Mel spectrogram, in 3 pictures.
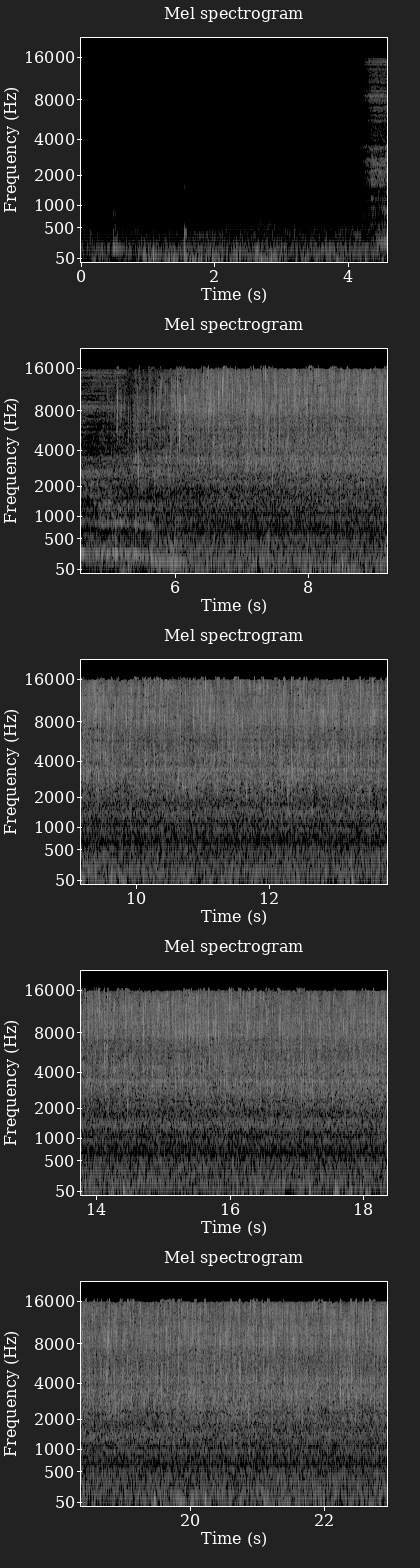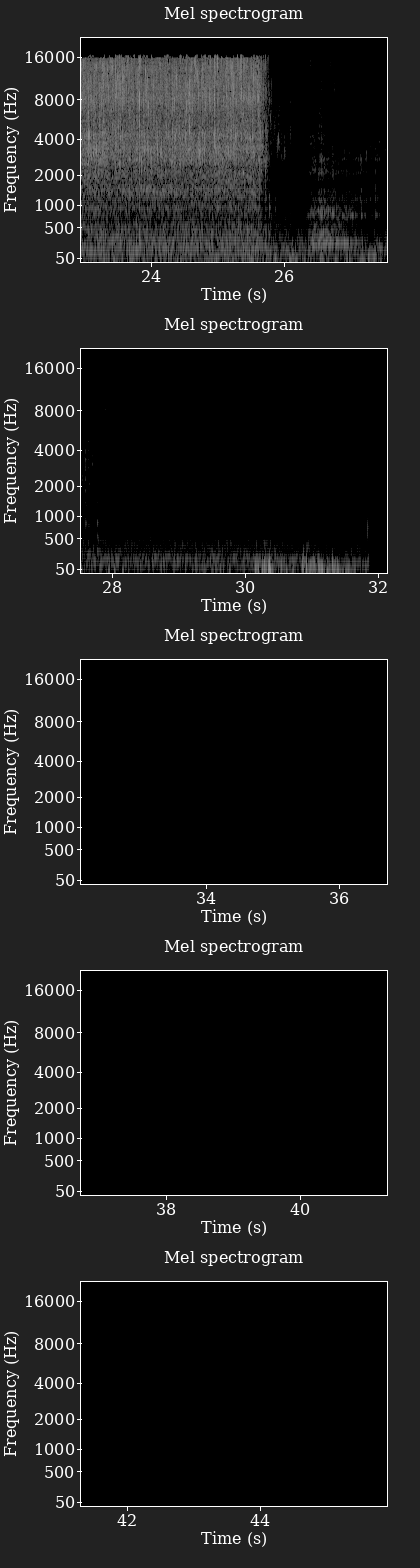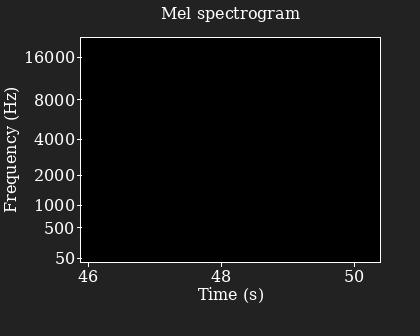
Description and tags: untitled sink water
sink, water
